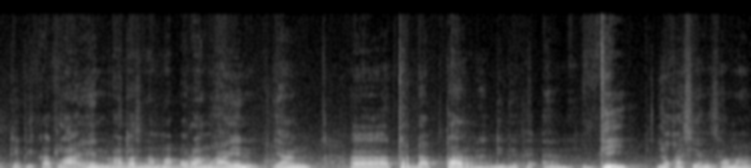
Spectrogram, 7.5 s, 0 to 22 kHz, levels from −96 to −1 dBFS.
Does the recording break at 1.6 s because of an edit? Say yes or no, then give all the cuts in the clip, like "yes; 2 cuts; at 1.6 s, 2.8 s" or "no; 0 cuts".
no; 3 cuts; at 2.9 s, 5.8 s, 6.4 s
